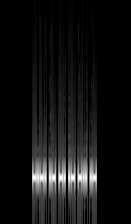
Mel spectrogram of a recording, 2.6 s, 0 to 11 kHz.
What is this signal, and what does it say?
Morse code, heard as a keyed tone, about 52 wpm, 700 Hz. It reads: CANADA
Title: Sets of 5 Words - New Word Drill - 50wpm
